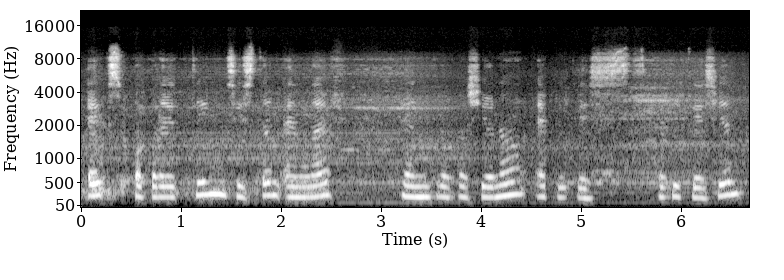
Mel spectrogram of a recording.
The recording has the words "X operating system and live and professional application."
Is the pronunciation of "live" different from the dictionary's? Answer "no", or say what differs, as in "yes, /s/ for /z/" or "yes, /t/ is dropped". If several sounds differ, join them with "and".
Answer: yes, /f/ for /v/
